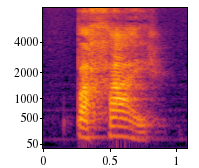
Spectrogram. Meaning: a short oar with a broad blade
- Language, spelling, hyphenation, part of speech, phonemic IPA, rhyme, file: Dutch, pagaai, pa‧gaai, noun, /paːˈɣaːi̯/, -aːi̯, Nl-pagaai.ogg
